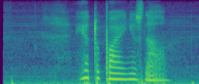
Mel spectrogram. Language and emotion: Russian, sad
